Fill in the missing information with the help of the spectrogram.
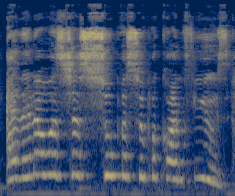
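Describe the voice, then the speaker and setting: In a very high voice at a moderate pace, a young South African woman talks casually to her vlog camera. A native Xhosa speaker in her young adult years, she laughs easily and tends to repeat words.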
